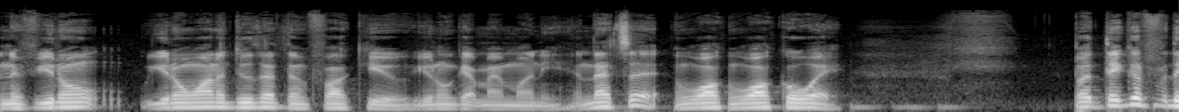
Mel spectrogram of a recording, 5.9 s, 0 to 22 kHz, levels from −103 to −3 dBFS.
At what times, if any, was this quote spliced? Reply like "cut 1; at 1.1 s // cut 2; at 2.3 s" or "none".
cut 1; at 3.6 s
